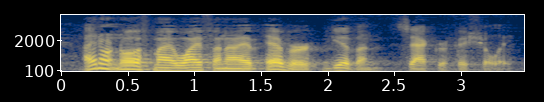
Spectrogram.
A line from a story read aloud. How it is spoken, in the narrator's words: said quietly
